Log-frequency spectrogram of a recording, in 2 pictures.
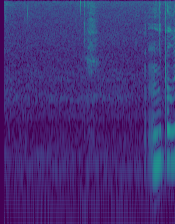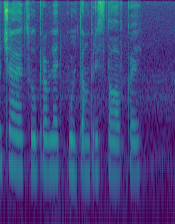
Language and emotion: Russian, sad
